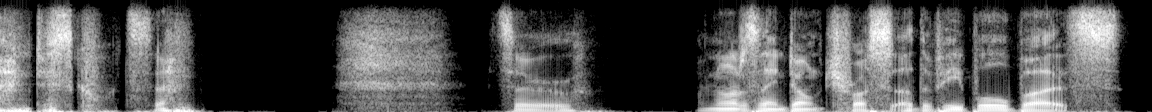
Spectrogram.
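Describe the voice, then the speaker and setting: A man mumbles at a moderate pace and medium pitch. His intonation is monotone and flat. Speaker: streamer reacting to videos. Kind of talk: casual livestream reaction commentary. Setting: livestream. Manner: mumbling; halting, many restarts.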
